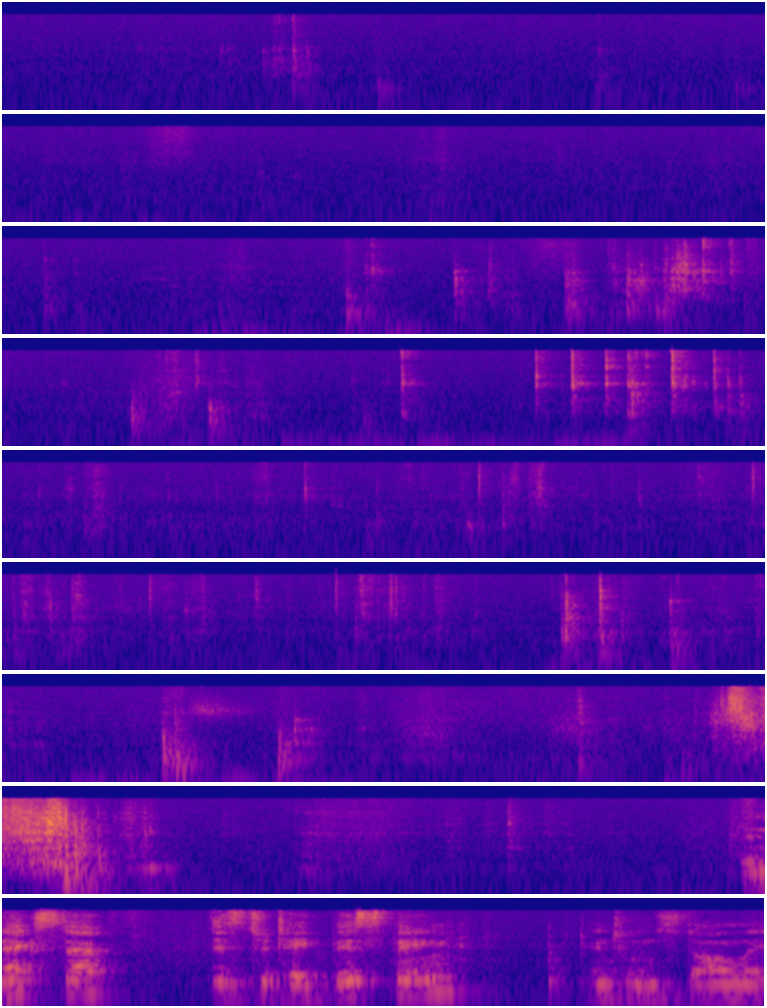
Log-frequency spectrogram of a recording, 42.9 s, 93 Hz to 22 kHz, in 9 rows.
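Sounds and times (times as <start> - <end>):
wooden parts clicking and knocking: 11.7 - 14.3, 17.6 - 19.8, 20.7 - 28.9.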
